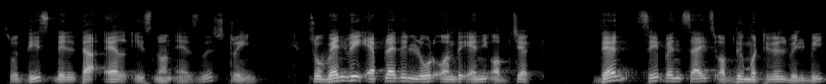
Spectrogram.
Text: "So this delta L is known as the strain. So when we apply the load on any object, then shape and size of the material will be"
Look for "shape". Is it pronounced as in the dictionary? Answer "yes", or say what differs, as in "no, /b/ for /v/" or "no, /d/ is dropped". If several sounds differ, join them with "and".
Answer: no, /s/ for /ʃ/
